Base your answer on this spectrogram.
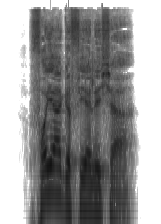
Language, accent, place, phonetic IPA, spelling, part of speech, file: German, Germany, Berlin, [ˈfɔɪ̯ɐɡəˌfɛːɐ̯lɪçɐ], feuergefährlicher, adjective, De-feuergefährlicher.ogg
- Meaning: inflection of feuergefährlich: 1. strong/mixed nominative masculine singular 2. strong genitive/dative feminine singular 3. strong genitive plural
